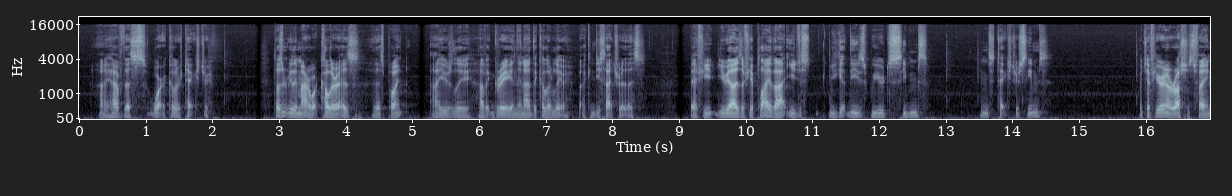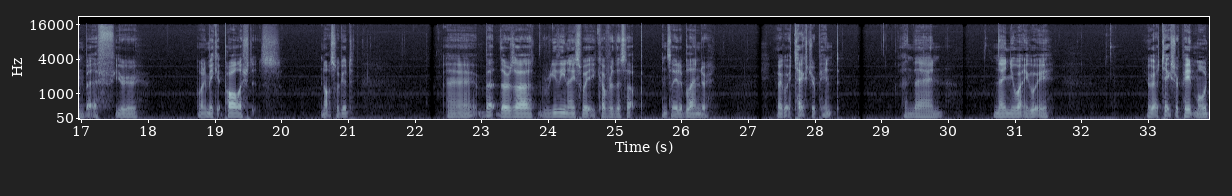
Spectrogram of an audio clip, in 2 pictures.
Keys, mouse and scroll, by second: 1.3 Tab, 14.6-16.2 middle drag, 17.0 middle click, 22.2 Tab, 22.5 Tab, 24.0 Tab, 24.7 Tab, 25.2 Tab, 26.7 Tab.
